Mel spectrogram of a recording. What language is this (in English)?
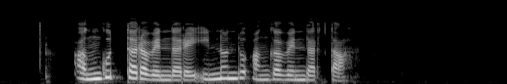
Kannada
